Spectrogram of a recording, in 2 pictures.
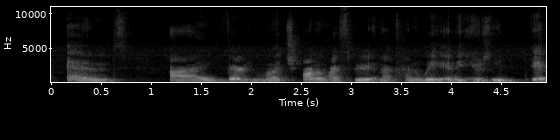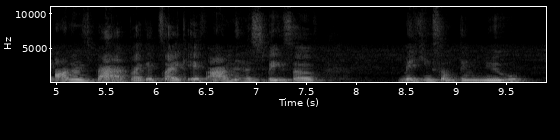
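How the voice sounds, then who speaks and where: An ordinary speaking voice at a moderate pace, with fairly even intonation. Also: woman, fairly low pitch for a woman. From US South, Miami. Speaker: lifestyle vlogger and entrepreneur. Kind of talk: casual vlog monologue.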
